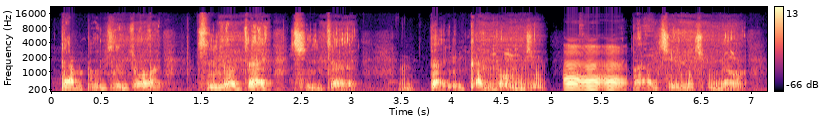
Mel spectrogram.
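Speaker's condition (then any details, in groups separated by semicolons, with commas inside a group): Laryngectomy, esophageal speech, total laryngectomy for hypopharyngeal cancer; stage four hypopharyngeal cancer, possibly smoking-related; speaks with esophageal speech after laryngectomy; lost basic speaking ability after surgery, esophageal speech via air vibration learned through long practice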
